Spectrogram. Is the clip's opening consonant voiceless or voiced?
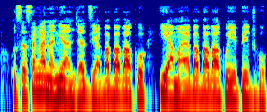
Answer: voiceless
